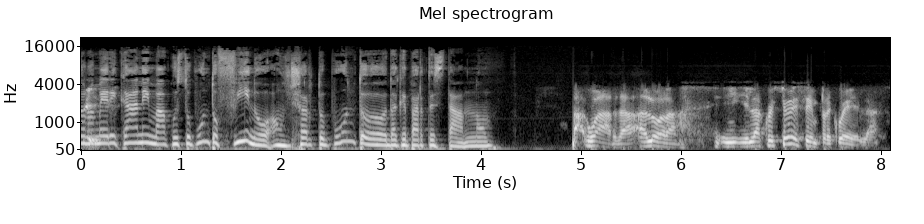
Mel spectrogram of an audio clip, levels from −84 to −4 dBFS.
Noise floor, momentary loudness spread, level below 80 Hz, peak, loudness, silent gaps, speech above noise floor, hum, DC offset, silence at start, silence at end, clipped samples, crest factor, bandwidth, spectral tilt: -53 dBFS; 6 LU; -38 dBFS; -4 dBFS; -18 LUFS; none; 35 dB; none; under 0.1%; 0 s; 0.1 s; under 0.1%; 14 dB; 16 kHz; -4 dB/octave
